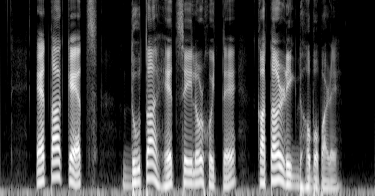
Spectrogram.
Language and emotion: Assamese, neutral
